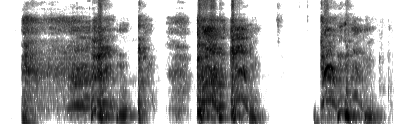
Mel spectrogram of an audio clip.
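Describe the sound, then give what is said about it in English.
Someone coughs and clears their throat in a loud, rough fit, several raspy bursts coming in quick clusters with a brief pause before a final round of hacking. “Yeah, I guess breathing is something that's challenging.”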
